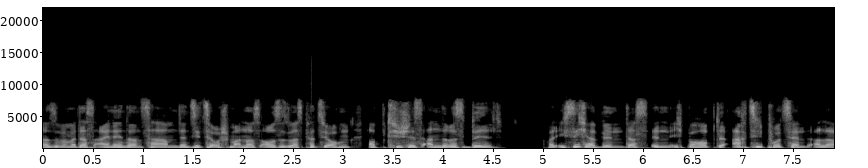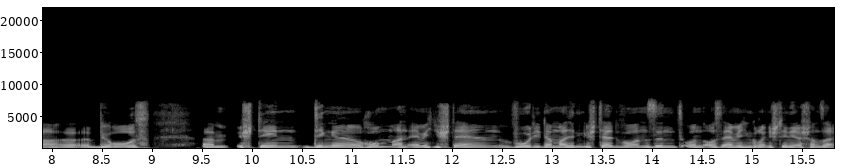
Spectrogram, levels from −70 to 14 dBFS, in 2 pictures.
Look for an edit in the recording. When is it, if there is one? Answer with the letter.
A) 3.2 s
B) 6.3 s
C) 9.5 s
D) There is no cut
A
